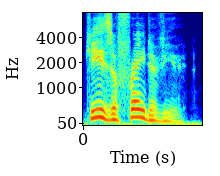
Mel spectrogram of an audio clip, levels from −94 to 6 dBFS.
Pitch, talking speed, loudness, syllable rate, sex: 150 Hz, 250 wpm, -14 LUFS, 6.5 syllables/s, male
